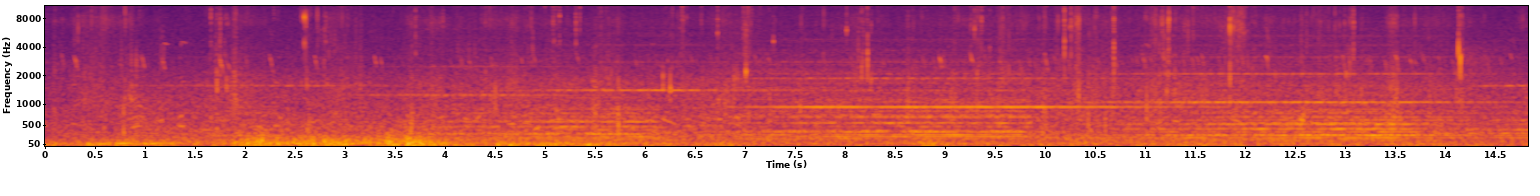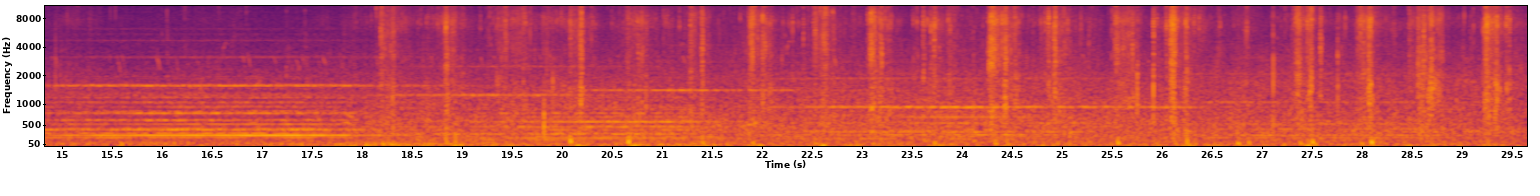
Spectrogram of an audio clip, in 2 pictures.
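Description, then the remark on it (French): Footsteps crunch and squelch along a wet path full of dead leaves on a descent, the steps growing sharper and more regular toward the end, with faint voices of distant hikers and outdoor ambience underneath. “À nouveau, des ruisseaux qui s'écoulent, des chemins remplis de feuilles mortes, des pistes”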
